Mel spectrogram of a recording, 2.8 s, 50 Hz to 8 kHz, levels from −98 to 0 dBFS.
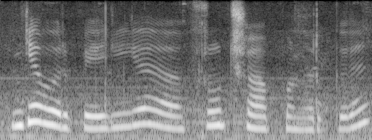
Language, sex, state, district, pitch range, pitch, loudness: Tamil, female, Tamil Nadu, Chennai, 220-275 Hz, 240 Hz, -15 LUFS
